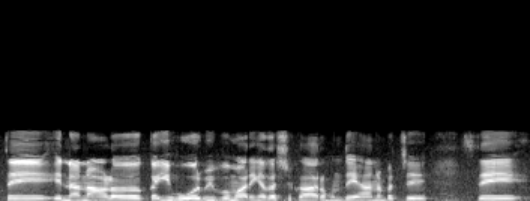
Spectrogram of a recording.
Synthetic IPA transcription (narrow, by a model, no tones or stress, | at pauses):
t̪eːɪnãːnaːlkəiːɦoːɾbiːbɪmaːɾijãːd̪aːʃɪkaːɾɦʊnd̪eːɦənbətːʃeː | t̪eː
